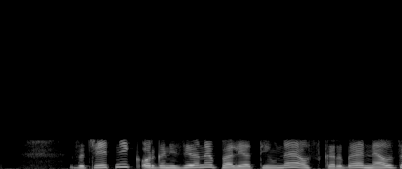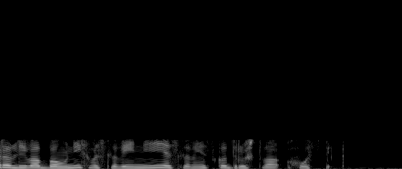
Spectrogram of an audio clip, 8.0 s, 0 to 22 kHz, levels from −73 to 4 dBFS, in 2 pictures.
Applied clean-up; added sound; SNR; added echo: none; none; none; none.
